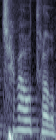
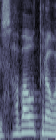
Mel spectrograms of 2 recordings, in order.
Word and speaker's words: 사바오트: 원어상에 보면은 이 사바오트라고 하는 단어인데 어떤 분들은 발음을 체바오트라고 발음하는 분도 있어요. 이 사바오트라고 하는 발음을 가지고 일반적으로 합니다.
